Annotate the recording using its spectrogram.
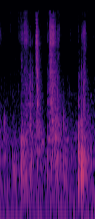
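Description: Footsteps tap on a stone lane.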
